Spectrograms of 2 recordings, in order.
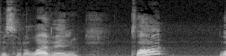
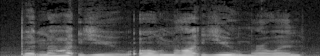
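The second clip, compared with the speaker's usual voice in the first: soft, slow, drawn-out bitter tone; 2 semitones lower, 5 dB quieter than usual. Mordred speaks to Merlin, bitter. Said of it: "Mordred said bitterly".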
